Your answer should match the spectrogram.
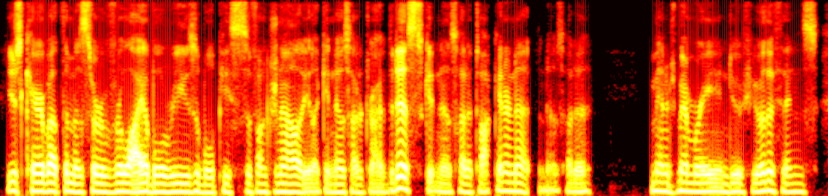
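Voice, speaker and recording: A man's voice: mid-range voice, flat delivery, rapid-fire, vocal fry, darkish tone, no room sound, clean studio sound. A man talking casually through technical ideas as an interview guest, reasoning aloud with hedges and tag questions. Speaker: guest, venture investor and software engineer.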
